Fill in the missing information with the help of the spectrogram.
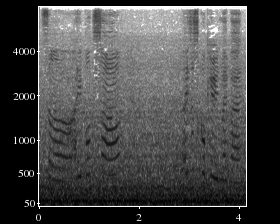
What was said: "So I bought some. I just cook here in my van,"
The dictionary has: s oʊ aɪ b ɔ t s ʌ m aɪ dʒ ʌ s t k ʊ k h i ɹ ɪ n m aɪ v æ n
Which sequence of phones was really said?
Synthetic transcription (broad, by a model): s oʊ aɪ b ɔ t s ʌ aɪ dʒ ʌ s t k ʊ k h i ɹ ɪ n m aɪ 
